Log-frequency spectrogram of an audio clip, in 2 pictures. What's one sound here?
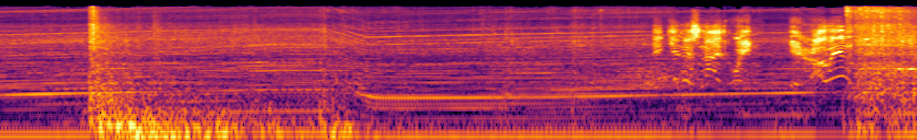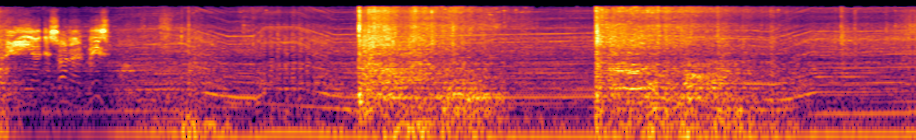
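Debris crashes and scrapes under a vehicle in sudden bursts.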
